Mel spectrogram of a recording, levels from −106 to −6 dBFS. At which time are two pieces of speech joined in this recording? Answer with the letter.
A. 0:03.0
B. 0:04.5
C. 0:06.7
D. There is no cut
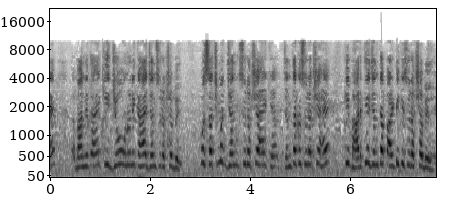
D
